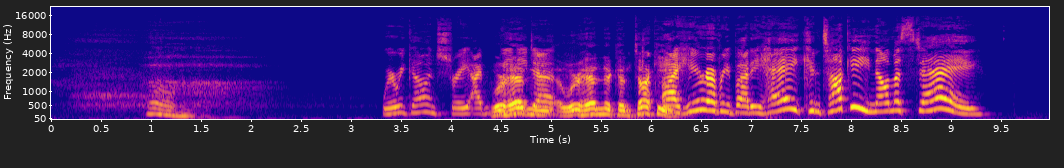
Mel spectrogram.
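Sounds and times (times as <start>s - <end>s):
deep breath let out as a voiced sigh: 0.0s - 3.2s
speech: 1.0s - 1.6s, 3.3s - 9.4s.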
